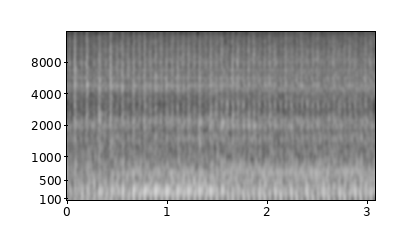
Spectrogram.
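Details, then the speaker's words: ATCO Balmoral 14S cylinder mower after a new throttle cable and carb anti-leak fix, started first pull on full throttle with a bit of choke, now idling: even, steady single-cylinder putter, no misses; idle could be a touch higher, adjustable via springs. "There you go. So that's on idle. That's idle. So it started first pull on the full throttle."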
